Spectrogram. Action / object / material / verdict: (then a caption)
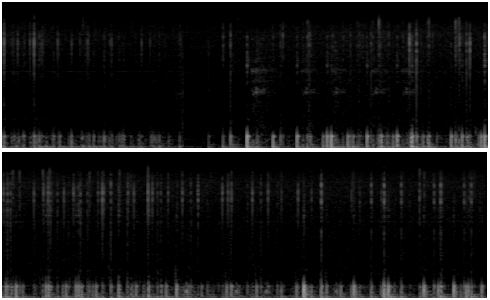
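tap / metal microphone body / metal / none. Long nails tap and scratch the hollow metal body of a silver Blue Yeti USB microphone near its grille band. The result is a dense, irregular patter of short, dry, low thuds with a faint bright scratchy texture running over them.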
